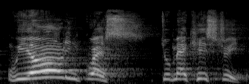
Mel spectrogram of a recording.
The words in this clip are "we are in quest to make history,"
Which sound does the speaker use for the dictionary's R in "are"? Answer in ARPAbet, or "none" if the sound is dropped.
L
